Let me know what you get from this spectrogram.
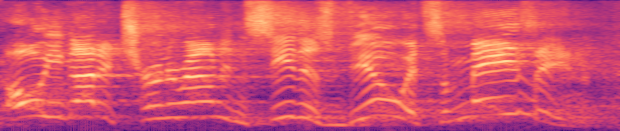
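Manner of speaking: high, bright mock excitement; cheerful friend. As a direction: gush over the view like the carefree friend. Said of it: "J C is behind me going".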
